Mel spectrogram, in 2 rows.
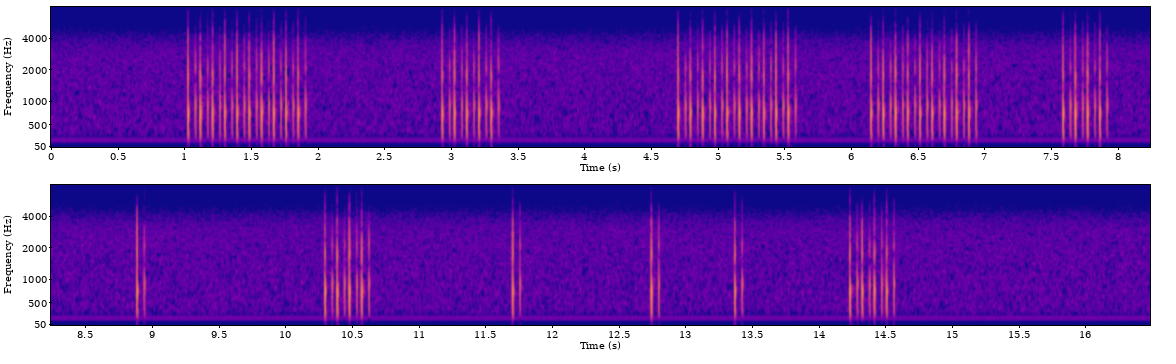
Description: Pulse dialling, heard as clicks on a phone line, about 11 pulses a second, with hum. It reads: 0 5 0 9 4 1 4 1 1 1 4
